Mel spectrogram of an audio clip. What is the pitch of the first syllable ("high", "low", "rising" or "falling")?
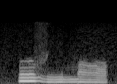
high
